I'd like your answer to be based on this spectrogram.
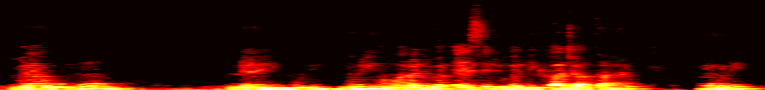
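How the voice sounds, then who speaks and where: A woman teacher with a fairly high voice gives a spelling lesson, repeating each word and asking her class questions. She is recorded from a distance in a strongly echoing room. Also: mellow, slight background noise. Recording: very echoey room, voice from far off.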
